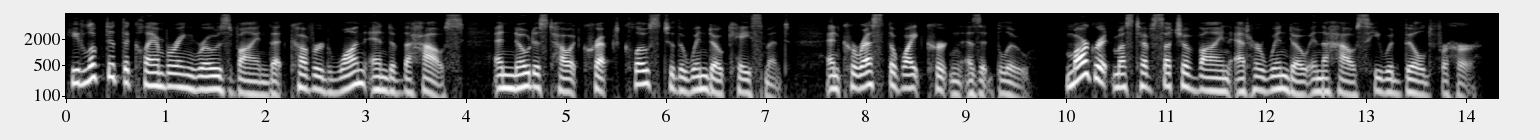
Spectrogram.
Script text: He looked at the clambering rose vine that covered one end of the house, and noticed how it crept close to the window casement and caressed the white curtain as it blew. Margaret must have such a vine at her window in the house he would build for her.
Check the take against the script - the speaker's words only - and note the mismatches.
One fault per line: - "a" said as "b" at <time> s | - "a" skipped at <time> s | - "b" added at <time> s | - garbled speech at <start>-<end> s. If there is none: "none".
none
